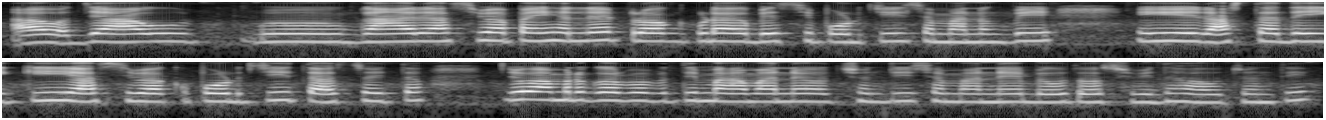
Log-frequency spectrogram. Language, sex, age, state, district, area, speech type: Odia, female, 30-45, Odisha, Rayagada, rural, spontaneous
